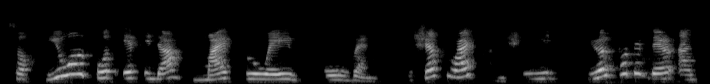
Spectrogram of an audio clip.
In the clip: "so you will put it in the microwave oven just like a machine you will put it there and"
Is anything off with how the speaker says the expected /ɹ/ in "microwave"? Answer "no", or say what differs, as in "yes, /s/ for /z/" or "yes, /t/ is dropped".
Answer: no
